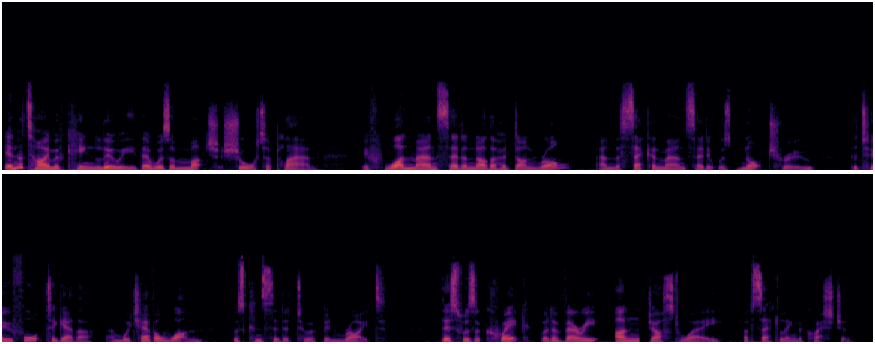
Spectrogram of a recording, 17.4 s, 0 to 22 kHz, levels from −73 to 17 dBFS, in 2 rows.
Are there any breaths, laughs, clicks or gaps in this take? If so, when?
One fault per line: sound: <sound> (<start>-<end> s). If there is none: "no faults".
sound: dropout (15.1-15.2 s)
